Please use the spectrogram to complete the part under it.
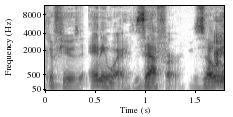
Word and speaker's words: Zephyr: Zephyr. I don't know why I want to say Zafar or Safari or whatever. It's literally spelled phonetically.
